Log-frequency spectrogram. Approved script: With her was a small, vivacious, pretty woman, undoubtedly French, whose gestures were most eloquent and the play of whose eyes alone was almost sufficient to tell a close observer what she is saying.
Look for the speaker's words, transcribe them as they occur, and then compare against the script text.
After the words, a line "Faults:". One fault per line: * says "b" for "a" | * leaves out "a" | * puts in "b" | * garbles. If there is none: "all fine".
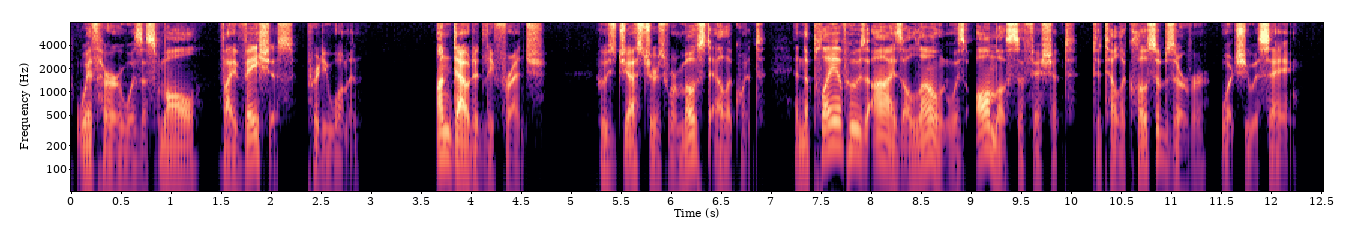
With her was a small, vivacious, pretty woman, undoubtedly French, whose gestures were most eloquent and the play of whose eyes alone was almost sufficient to tell a close observer what she was saying.
Faults:
* says "was" for "is"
